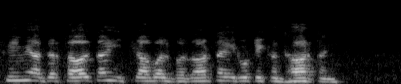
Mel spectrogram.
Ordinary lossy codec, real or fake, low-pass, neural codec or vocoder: Opus, 16 kbps; real; 9.9 kHz; none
